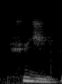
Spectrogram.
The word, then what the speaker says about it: Fuji: It's on the main train line between Tokyo and Kobe, and it's near Mount Fuji, or Fuji, as I was told to pronounce it, because they don't have the letter F.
